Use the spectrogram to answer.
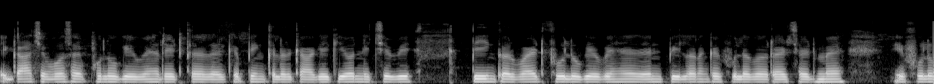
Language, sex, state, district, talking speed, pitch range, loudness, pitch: Hindi, male, Chhattisgarh, Sukma, 220 wpm, 120-125 Hz, -13 LUFS, 125 Hz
